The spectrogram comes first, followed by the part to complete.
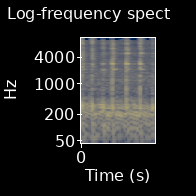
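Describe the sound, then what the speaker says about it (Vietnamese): A Xipo motorcycle with its stock exhaust runs close by, its engine thumping in a quick, even pulse of loud exhaust beats. "Em nổ máy cho mọi người nghe nha."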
